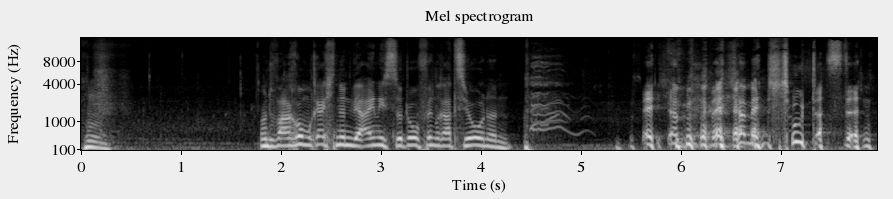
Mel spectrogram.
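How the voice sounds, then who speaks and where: A man's voice: sits high, slow, pauses often, darkish tone. A man improvising casually in character as a player in a tabletop role-playing game.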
